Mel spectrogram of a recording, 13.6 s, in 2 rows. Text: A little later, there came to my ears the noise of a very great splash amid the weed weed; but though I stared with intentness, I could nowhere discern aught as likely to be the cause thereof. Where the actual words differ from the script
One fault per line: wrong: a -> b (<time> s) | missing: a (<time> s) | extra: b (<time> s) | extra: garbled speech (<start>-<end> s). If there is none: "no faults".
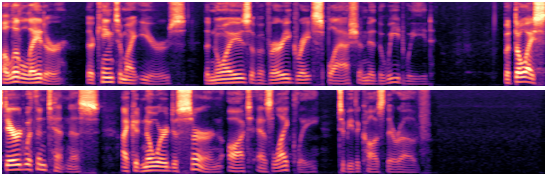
no faults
